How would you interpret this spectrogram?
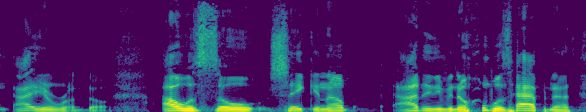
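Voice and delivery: usual speaking voice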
